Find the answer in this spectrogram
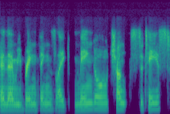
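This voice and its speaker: Over a quiet background, a woman of medium pitch speaks at a very slow pace in a Western Wisconsin accent. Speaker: nutrition educator. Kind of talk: committee meeting report.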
